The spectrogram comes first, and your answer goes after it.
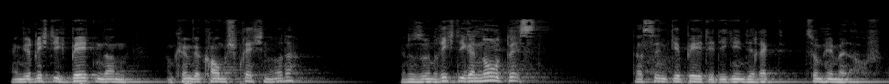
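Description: A man preaching a sermon with passion, moving between loud emphasis and hushed tenderness. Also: mid-range voice. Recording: reverberant hall.

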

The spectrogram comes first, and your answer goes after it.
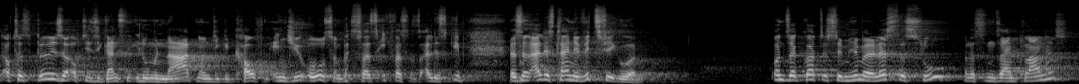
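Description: A man preaching a fervent, emphatic sermon, leaping between loud high peaks and low hushed tones. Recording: reverberant hall.

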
